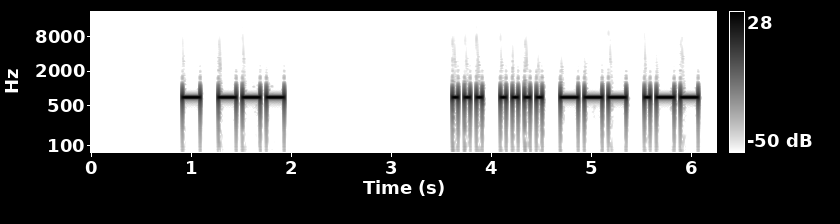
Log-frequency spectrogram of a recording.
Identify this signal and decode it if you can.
Morse code, heard as a keyed tone, about 21 wpm, 700 Hz. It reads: TO SHOW
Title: 4x Word-Spacing - Sentences from Top 200 Words - 20wpm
